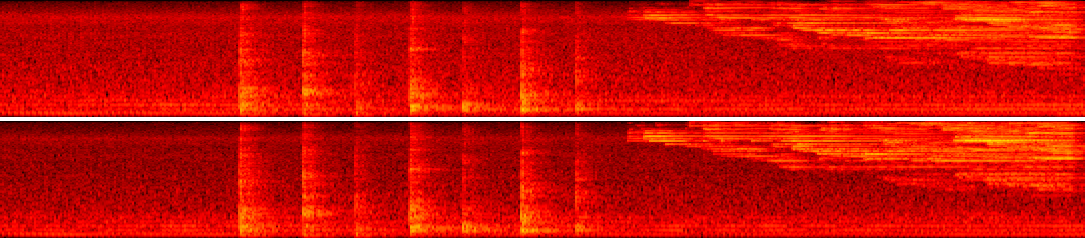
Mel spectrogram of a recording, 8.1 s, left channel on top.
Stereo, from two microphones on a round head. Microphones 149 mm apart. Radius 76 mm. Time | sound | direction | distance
1.8 | running footsteps | 10° right (ahead or behind) | 3.5 m
4.7 | a chime | 35° right (ahead or behind) | 1.9 m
